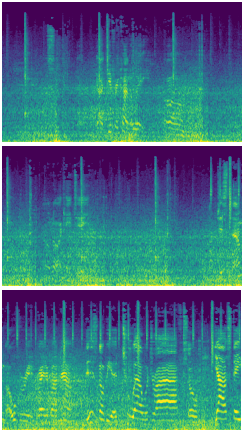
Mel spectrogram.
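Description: Car cabin road noise from driving, a steady low rumble, with scattered light clicks. A person's voice comes in during the last few seconds.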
